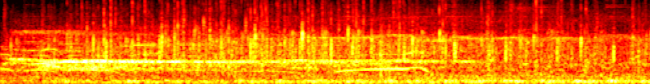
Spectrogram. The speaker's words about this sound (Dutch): Een groot applaus voor Nina Boelsens.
